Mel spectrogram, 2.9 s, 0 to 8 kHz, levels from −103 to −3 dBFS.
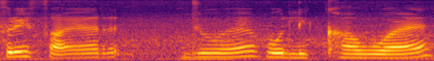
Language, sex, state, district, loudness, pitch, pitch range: Hindi, female, Punjab, Pathankot, -18 LUFS, 200 Hz, 185-210 Hz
